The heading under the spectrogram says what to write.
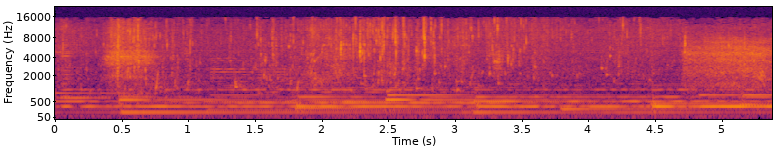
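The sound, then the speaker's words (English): Water softly dribbles and drips from a squeezed sponge over a woman's body in a bathtub, a quiet trickle with small splashes, set against a steady low hum. “He dribbles water over her breasts.”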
